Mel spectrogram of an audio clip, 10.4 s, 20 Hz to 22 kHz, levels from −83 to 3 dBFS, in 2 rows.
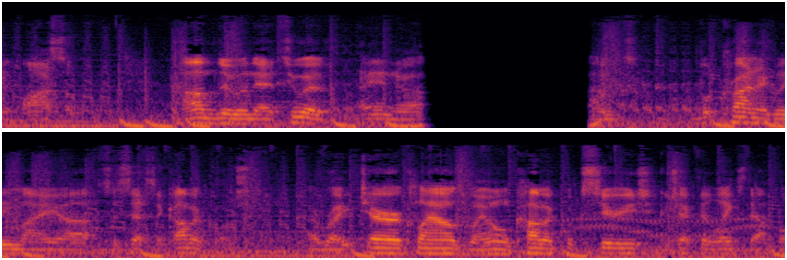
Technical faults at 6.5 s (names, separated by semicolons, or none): none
